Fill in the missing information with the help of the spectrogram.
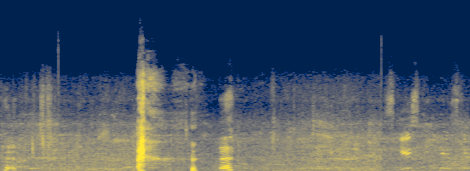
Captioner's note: both chuckling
